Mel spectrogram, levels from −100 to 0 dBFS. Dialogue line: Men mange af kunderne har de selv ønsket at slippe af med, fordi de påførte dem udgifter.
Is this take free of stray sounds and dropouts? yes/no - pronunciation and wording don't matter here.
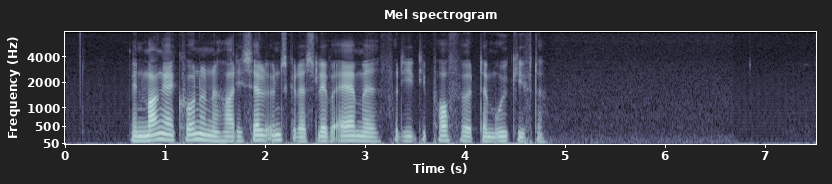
yes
